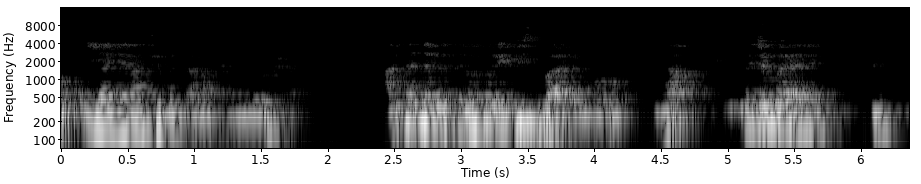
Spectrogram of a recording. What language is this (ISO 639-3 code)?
amh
